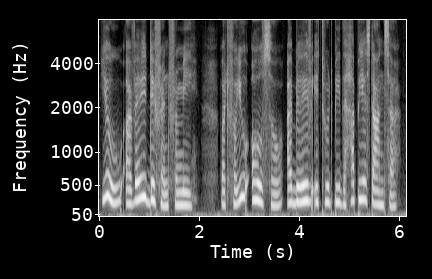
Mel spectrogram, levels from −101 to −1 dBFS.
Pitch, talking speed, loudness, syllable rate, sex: 235 Hz, 165 wpm, -15 LUFS, 5.1 syllables/s, female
